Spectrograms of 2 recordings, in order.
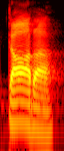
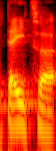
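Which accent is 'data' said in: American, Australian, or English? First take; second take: Australian; English. First: It is said in an Australian accent. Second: It is said in an English accent. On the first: "Australians say data" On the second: "we say data"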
